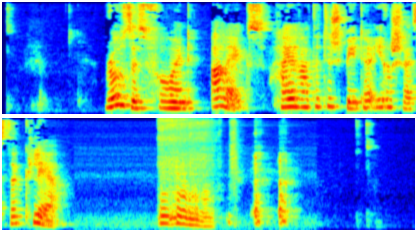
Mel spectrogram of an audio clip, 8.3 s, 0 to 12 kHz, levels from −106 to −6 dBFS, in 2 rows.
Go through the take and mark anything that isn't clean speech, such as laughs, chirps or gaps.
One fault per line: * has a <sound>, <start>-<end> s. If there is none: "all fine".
* has a laugh, 5.7-7.2 s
